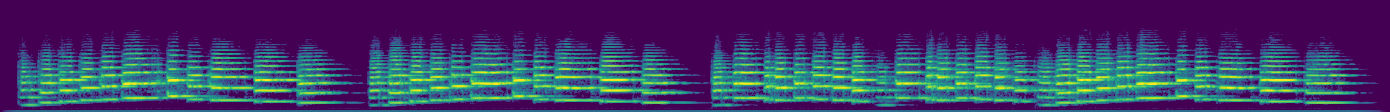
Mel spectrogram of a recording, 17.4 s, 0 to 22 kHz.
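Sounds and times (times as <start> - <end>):
trumpet: 0.1 - 17.3.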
